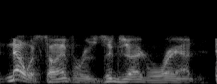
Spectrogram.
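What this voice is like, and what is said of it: Goofy hardcore announcer voice. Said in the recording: “a goofy voice ... it's like a hardcore voice”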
